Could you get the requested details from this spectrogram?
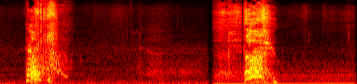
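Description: Two loud, sharp bursts of air, each with a short in-breath before it, over a quiet room hum: two sneezes.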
